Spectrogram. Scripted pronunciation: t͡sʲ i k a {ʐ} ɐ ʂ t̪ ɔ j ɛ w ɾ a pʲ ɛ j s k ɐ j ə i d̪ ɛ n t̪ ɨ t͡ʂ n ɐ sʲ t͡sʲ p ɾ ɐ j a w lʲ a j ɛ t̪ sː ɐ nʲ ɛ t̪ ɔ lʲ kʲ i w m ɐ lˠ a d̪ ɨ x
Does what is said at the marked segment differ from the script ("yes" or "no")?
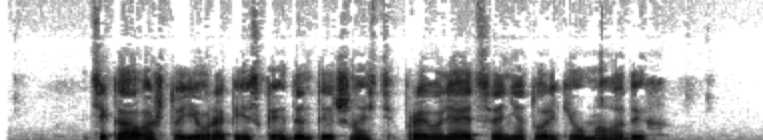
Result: yes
